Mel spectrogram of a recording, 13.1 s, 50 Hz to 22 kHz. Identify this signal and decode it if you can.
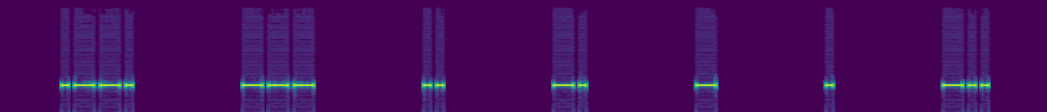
Morse code, heard as a keyed tone, about 15 wpm, spaced as for 5 wpm, 1000 Hz. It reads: POINTED
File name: qotdfiles / 5wpm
